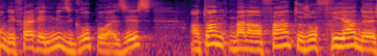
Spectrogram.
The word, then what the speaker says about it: Oasis: Bon, moi, je l'ai dit à la française, Oasis, mais on prononce plutôt Oasis.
